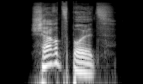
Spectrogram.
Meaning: genitive of Scherzbold
- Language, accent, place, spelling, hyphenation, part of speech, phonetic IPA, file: German, Germany, Berlin, Scherzbolds, Scherz‧bolds, noun, [ˈʃɛʁt͡sˌbɔlts], De-Scherzbolds.ogg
